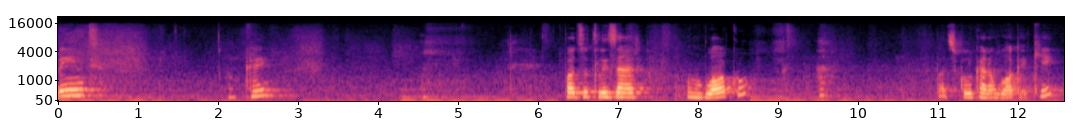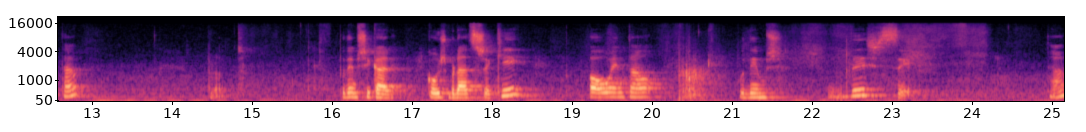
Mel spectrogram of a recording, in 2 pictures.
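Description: A woman speaks calmly and slowly, close to a microphone.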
